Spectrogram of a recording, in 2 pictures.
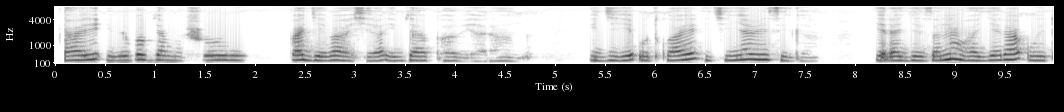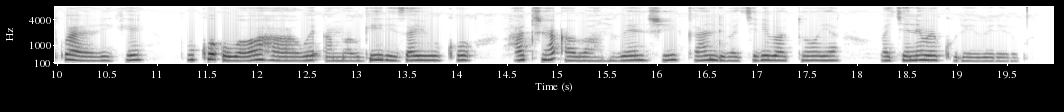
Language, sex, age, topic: Kinyarwanda, female, 18-24, government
